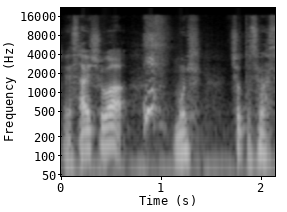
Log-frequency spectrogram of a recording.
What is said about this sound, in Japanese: もっちゃんがね、今くしゃみしちゃってるんですけど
